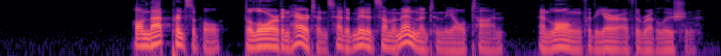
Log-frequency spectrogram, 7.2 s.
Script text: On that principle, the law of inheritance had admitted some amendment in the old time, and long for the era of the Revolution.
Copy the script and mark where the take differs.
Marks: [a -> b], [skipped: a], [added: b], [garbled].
On that principle, the law of inheritance had admitted some amendment in the old time, and long for the era of the Revolution.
